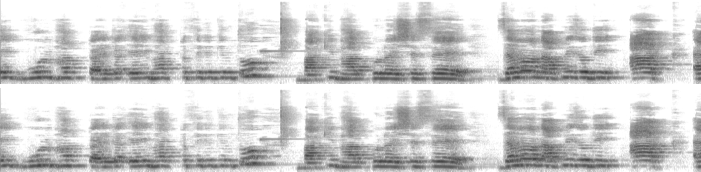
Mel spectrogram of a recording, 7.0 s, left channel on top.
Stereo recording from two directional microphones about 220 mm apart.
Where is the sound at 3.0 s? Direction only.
Centre (ahead or behind).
